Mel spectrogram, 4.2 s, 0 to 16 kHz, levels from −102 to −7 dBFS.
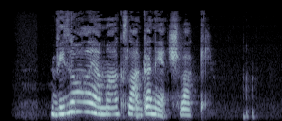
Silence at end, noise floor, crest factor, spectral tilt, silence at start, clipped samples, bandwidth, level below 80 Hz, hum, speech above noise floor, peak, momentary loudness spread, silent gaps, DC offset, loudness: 0.45 s; -69 dBFS; 18 dB; -4 dB/octave; 0.75 s; under 0.1%; 11.5 kHz; -84 dBFS; none; 39 dB; -16 dBFS; 12 LU; none; under 0.1%; -31 LUFS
